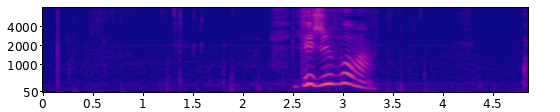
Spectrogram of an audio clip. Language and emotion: Russian, positive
